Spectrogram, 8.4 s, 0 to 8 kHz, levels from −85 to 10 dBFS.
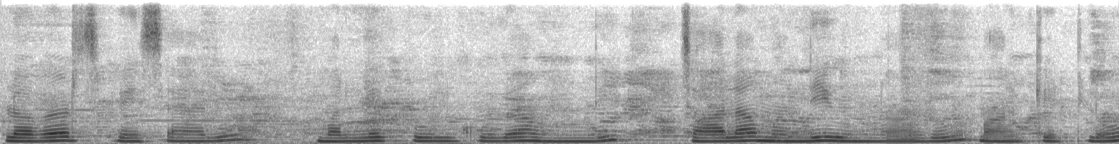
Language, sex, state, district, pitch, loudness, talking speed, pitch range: Telugu, female, Andhra Pradesh, Sri Satya Sai, 190 Hz, -17 LUFS, 70 wpm, 185-205 Hz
